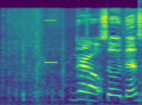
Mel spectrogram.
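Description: A second young woman talks loudly close by.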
